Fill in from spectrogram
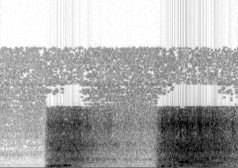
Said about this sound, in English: I'm just going to get you to rev your car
